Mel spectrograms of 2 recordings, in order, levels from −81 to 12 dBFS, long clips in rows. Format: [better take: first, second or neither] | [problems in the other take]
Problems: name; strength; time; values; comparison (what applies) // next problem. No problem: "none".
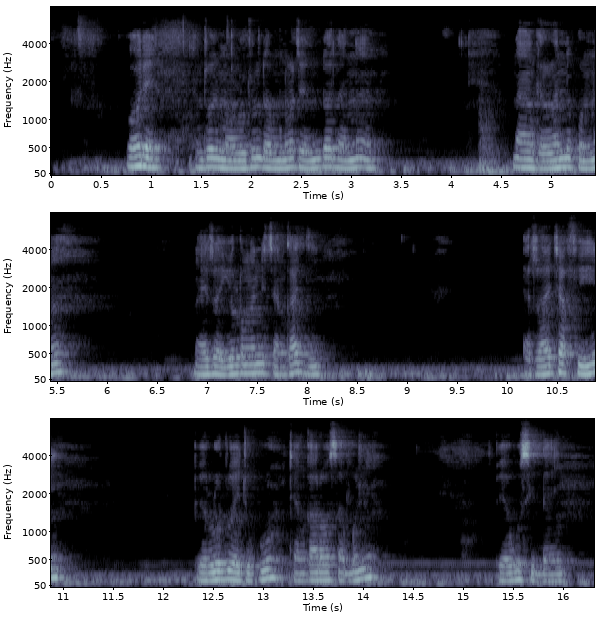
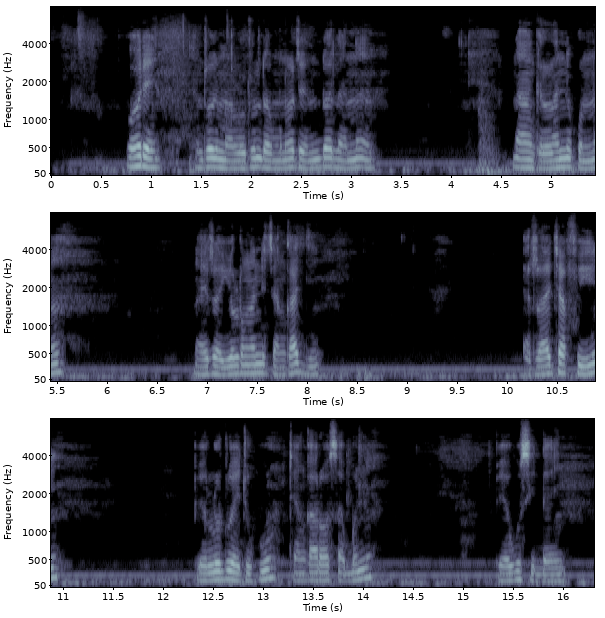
second | room echo; dies away in 0.5 s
